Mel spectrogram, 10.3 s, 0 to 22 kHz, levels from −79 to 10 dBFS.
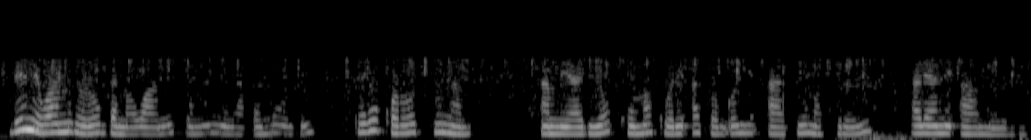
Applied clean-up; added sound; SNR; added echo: classical method spectral subtraction.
